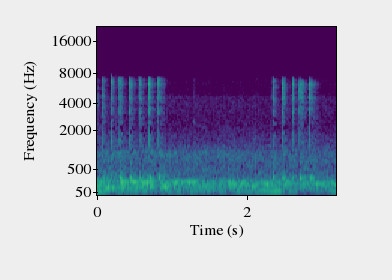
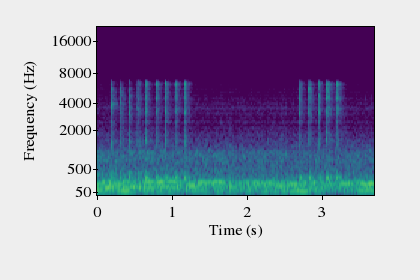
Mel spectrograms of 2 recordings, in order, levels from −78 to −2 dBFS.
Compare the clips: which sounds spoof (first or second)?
second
